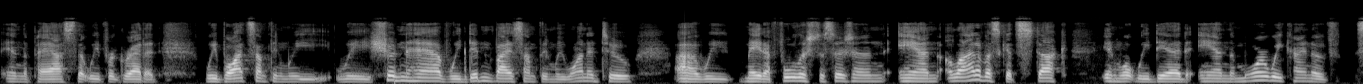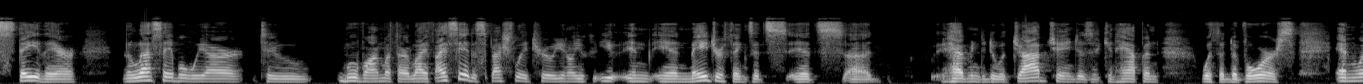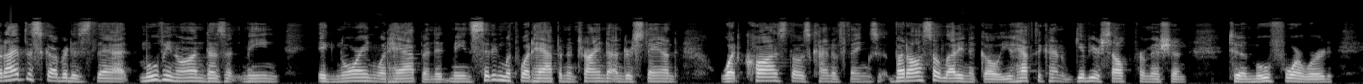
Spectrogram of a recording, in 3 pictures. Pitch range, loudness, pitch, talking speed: 130-155 Hz, -18 LUFS, 140 Hz, 190 wpm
